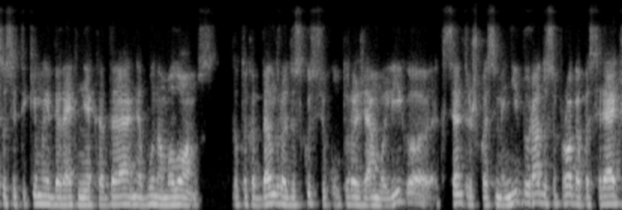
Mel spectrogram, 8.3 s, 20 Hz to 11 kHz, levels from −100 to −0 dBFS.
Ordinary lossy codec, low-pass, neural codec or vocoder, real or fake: Opus, 24 kbps; 7.2 kHz; none; real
